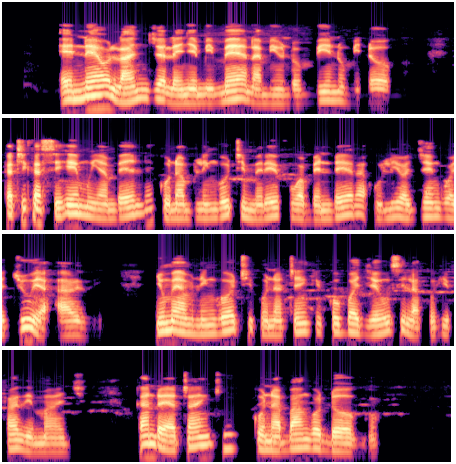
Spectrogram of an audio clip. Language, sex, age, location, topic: Swahili, male, 25-35, Kisii, education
